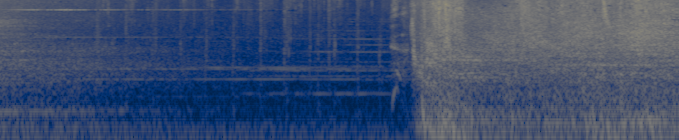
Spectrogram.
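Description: A Revelio spell cast in Hogwarts Legacy, heard as a sudden bright, loud whoosh that swells in and then holds as a broad shimmering wash over quieter tonal game ambience.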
